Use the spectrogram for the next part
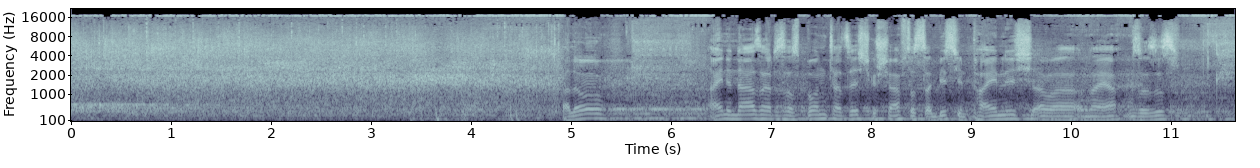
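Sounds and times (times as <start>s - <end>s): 
audience applause: 0.0s - 5.0s
speech: 4.9s - 11.6s.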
